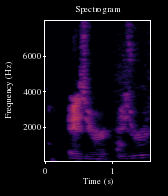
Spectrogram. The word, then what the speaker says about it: Azure: Yeah, It's Azure.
